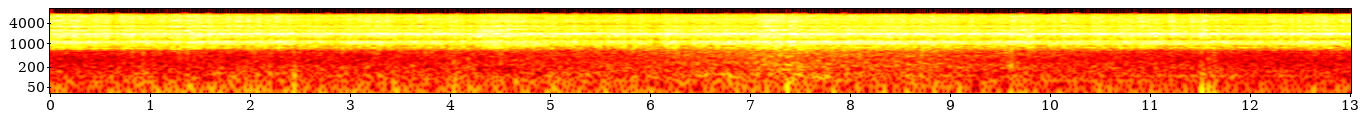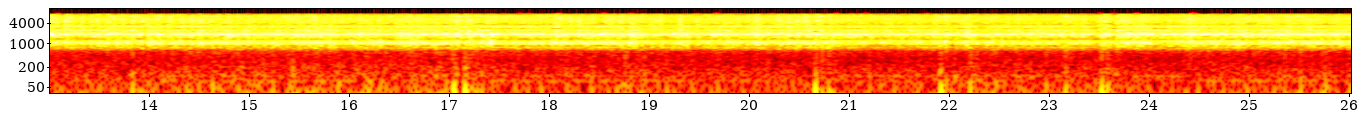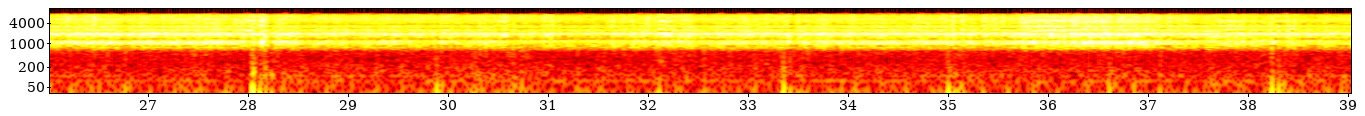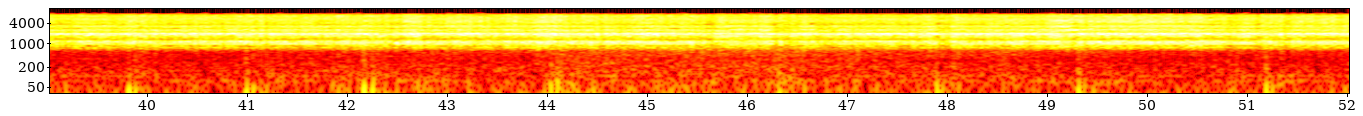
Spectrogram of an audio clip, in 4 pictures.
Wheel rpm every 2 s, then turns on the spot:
220, 230, 230, 230, 230, 240, 240, 230, 230, 230, 230, 230, 230, 230, 240, 240, 230, 230, 230, 230, 240, 230, 230, 230, 230, 230.
none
